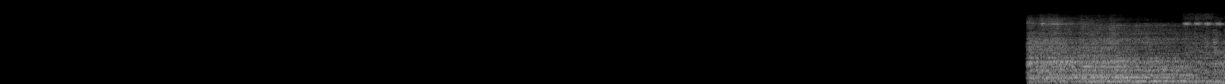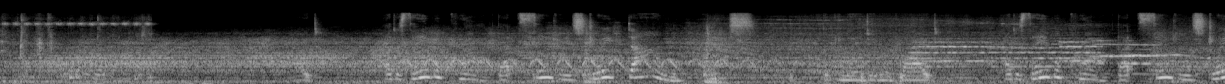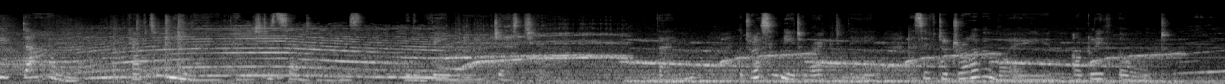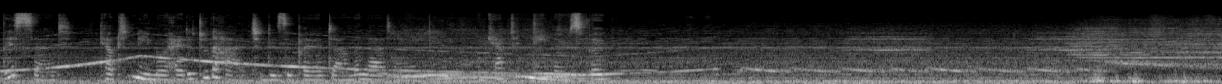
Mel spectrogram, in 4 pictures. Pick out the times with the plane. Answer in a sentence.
The plane can be heard from 10.2 to 48.9 s.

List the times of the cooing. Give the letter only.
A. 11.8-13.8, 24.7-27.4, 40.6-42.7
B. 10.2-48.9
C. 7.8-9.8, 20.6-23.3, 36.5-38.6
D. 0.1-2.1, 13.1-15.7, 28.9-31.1
A.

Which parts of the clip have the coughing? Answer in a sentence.
You can't hear the coughing here.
